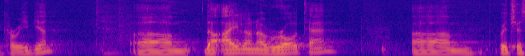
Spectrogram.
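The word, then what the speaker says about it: Roatán: growth in the Caribbean um the island of Rotan um which is spelled r o a t a n you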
